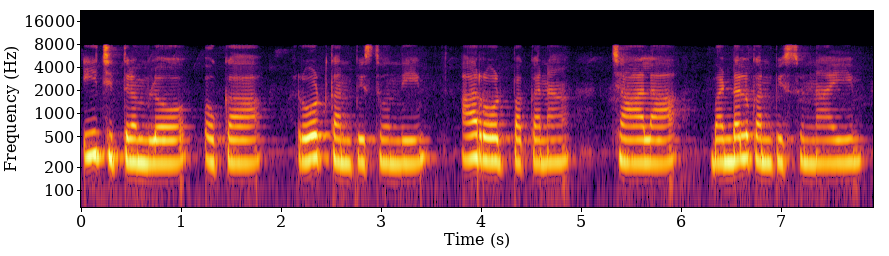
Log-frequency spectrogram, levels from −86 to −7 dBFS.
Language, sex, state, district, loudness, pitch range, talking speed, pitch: Telugu, female, Telangana, Mahabubabad, -17 LUFS, 225-250 Hz, 85 wpm, 235 Hz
